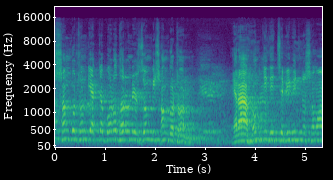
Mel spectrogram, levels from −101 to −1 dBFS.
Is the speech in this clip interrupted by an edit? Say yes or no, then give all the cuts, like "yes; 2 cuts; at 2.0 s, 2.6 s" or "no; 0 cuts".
no; 0 cuts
